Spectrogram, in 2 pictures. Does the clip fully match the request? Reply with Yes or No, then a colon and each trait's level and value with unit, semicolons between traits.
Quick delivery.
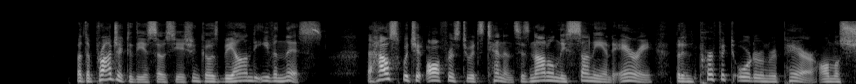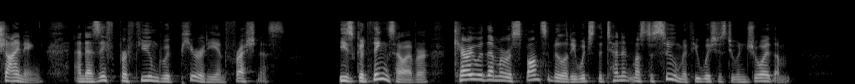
Yes: fast, 210 wpm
